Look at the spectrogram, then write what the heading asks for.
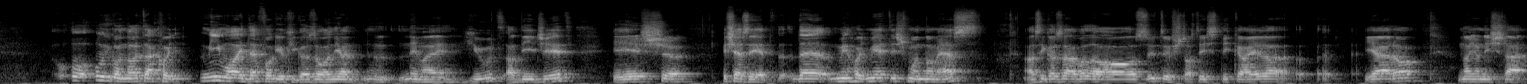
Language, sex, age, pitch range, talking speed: Hungarian, male, 20-39, 110-130 Hz, 105 wpm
